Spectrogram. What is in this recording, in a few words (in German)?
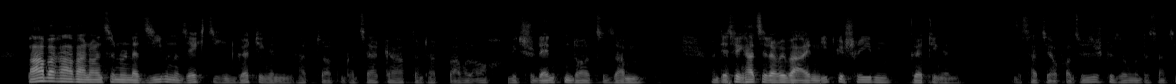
ansage; abgesang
